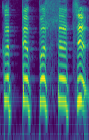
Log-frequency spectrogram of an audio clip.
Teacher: 잔뜩 긴장해서 경직되는 소리입니다. 그게 뭐냐면 목청이 긴장한 상태에서 나오는 소리예요. 그래서 끄뜻 뿌스 이런 거 지금 발음해 보면 알겠지만 목청 긴장됩니다. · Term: 된소리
